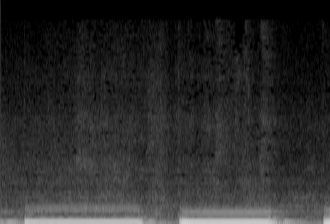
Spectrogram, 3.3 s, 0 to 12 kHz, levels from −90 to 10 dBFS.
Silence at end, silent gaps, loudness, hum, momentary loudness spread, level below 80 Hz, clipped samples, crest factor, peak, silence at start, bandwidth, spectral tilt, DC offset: 0 s; none; -19 LUFS; none; 10 LU; -40 dBFS; under 0.1%; 10 dB; -8 dBFS; 0 s; 3.2 kHz; -11 dB/octave; under 0.1%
